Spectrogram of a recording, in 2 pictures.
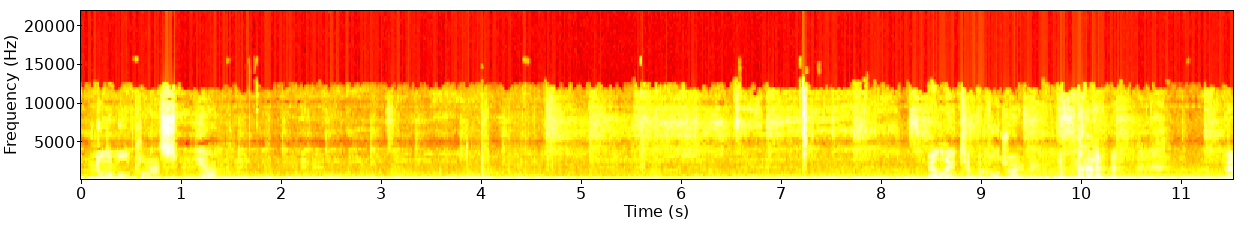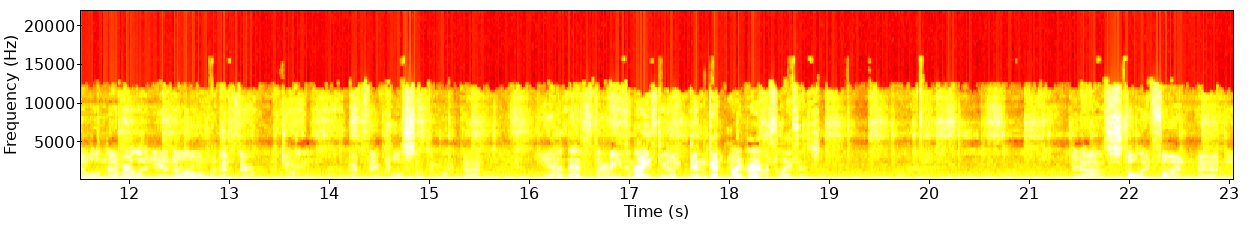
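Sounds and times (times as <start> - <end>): car cabin road and engine rumble: 0.0 - 23.0.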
